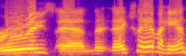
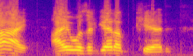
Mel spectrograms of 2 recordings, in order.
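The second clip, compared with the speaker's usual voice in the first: usual speaking voice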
